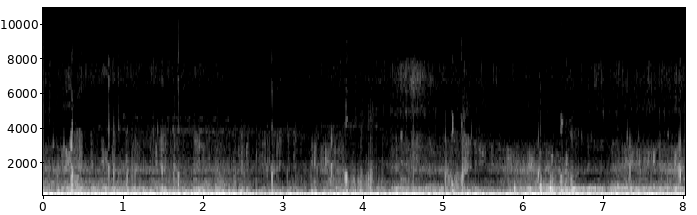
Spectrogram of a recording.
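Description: Wind buffeting the microphone of a camera riding on a racing bicycle at speed in the rain: a loud, steady low rumble, with scattered small ticks of raindrops hitting the camera.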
